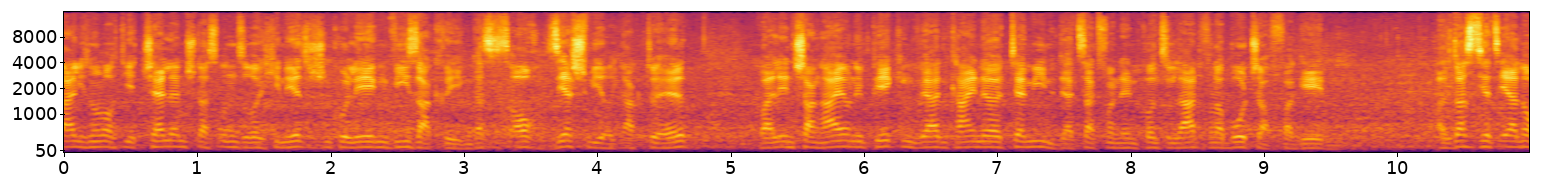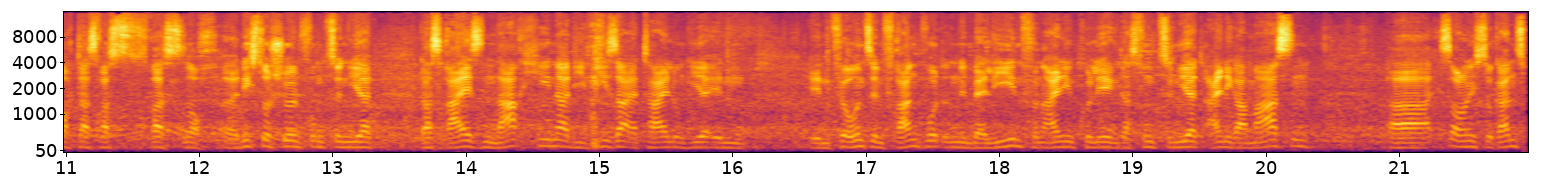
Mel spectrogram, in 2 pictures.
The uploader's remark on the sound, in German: Live Interview auf Hannover Messe 2023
